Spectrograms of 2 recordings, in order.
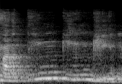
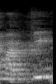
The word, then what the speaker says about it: Markin: Todos me dicen Martín Quinquín. No, Marquín. Y es Marquín, porque claro.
